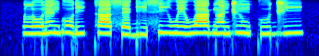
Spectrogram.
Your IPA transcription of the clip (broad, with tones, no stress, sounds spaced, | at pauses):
l o˧ ɾ ɛ̃˦ ɡ o˦˨ ɾ i˧ k a˧ s ɛ˨ ɡ i˨ s i˧ w e˧ w a˦ ɡ ã˦ d͡ʒ ũ˦˨ k u˨˦ d͡ʒ i˦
